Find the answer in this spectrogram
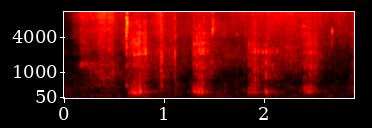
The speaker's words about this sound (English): It's just, it sounds like a chip. Just like a normal chip.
